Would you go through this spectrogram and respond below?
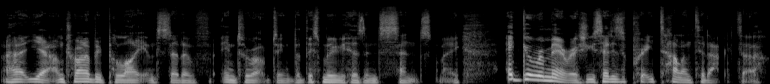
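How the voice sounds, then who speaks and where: A man's voice: low-pitched, very animated, a little fast, husky, no echo, studio quality. A man co-hosting a casual film review chat, exasperated, blunt and sweary. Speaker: podcast co-host.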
